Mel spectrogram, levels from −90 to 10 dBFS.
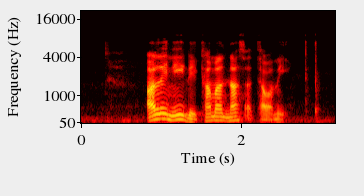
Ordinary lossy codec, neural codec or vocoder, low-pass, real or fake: Opus, 24 kbps; codec, 16 kHz, 6 kbps, DAC; 7.2 kHz; fake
